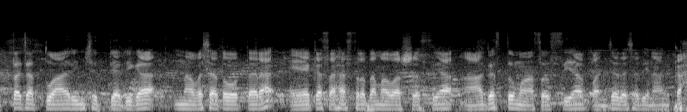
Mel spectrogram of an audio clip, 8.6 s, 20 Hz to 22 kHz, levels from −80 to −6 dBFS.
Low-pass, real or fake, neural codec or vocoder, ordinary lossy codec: none; real; none; none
